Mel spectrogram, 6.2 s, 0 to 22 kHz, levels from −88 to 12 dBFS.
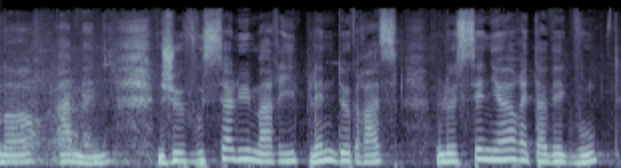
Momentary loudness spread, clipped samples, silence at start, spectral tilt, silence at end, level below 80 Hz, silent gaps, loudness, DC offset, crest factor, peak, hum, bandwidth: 6 LU; under 0.1%; 0 s; -4.5 dB/octave; 0 s; -40 dBFS; none; -15 LUFS; under 0.1%; 12 dB; -2 dBFS; none; 17.5 kHz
